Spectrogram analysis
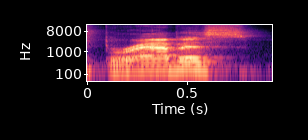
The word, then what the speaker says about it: Barabbas: It's Barabbas, but I am standing by biopic.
